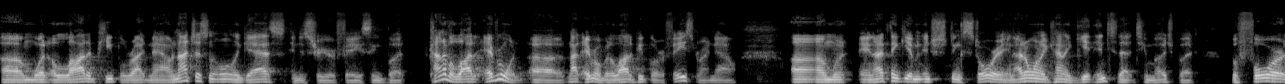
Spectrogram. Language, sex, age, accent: English, male, 30-49, American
